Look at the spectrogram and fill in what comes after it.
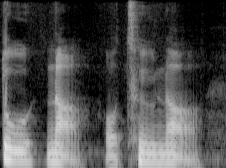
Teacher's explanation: You need time to have those two Ns together.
